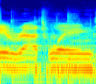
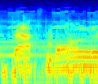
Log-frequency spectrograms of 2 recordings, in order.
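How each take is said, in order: First: The name is said with an American-style pronunciation. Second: The name is said with a German-style pronunciation. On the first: The speaker calls it wrong. "I'm too American to pronounce things properly" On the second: The speaker calls it right. "I think they pronounce it Ratvong or something"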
